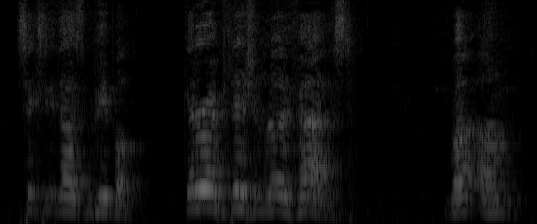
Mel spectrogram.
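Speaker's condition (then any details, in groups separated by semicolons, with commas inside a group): Traumatic brain injury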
